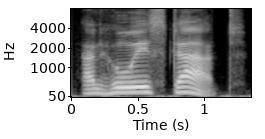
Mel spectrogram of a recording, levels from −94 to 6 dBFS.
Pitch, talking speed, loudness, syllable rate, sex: 150 Hz, 175 wpm, -14 LUFS, 3.6 syllables/s, male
